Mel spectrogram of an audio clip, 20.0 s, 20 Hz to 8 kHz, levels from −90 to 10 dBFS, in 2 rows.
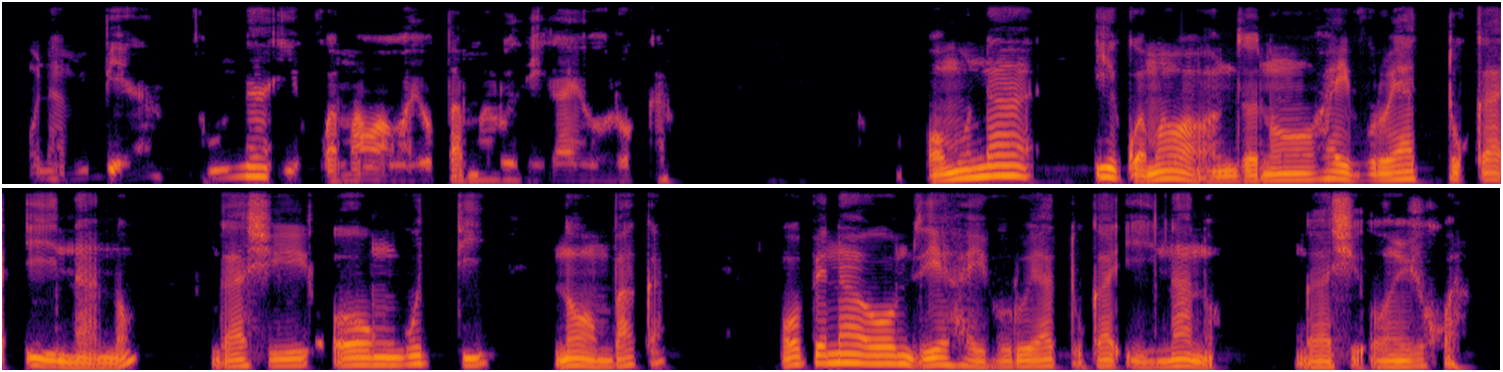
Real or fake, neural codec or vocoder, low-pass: real; none; 7.2 kHz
